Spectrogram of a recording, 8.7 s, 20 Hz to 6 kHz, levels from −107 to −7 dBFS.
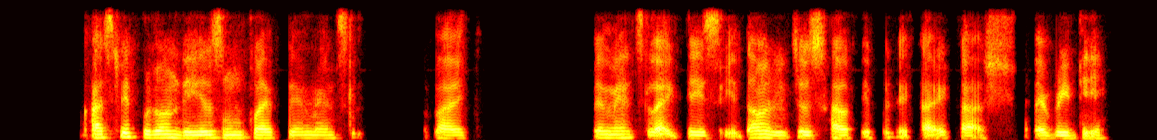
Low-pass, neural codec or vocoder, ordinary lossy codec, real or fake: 5.4 kHz; codec, 24 kHz, 3 kbps, HILCodec; none; fake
